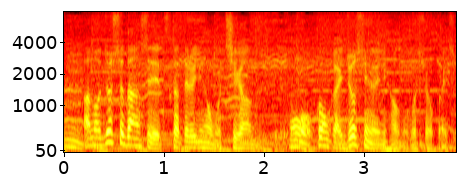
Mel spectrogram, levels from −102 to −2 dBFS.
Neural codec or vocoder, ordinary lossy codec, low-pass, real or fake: none; none; none; real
